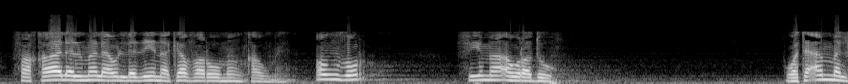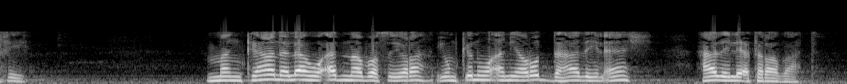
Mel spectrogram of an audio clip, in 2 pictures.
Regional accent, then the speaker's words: Egypt; احنا عندنا في مصر ايش يقولوا يا شيخ دكتور؟

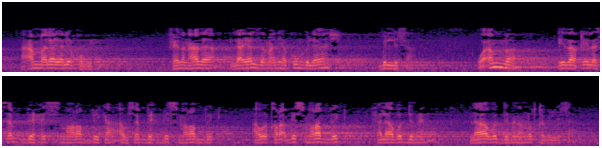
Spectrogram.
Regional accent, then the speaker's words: Egypt; وهاي السكت هذه مشهورة في بعض اللهجات، كما هو مشهور عندنا في مصر مثلا علي

